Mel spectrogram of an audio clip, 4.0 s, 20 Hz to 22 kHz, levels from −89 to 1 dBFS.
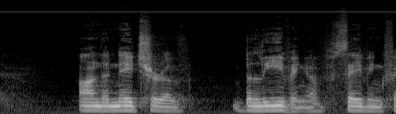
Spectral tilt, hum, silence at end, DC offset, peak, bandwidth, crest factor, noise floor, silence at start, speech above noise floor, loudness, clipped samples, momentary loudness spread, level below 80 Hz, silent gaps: -6 dB/octave; 60 Hz at -65 dBFS; 0 s; under 0.1%; -16 dBFS; 16 kHz; 18 dB; -63 dBFS; 0.8 s; 31 dB; -32 LUFS; under 0.1%; 14 LU; -70 dBFS; none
